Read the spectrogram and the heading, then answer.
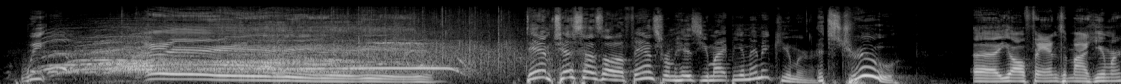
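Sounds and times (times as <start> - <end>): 
speech: 0.2 - 0.7, 5.5 - 9.1, 9.7 - 11.2
live audience whooping and cheering: 0.2 - 5.2.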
